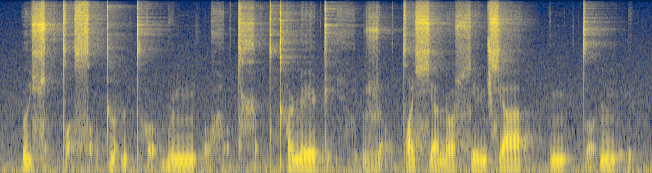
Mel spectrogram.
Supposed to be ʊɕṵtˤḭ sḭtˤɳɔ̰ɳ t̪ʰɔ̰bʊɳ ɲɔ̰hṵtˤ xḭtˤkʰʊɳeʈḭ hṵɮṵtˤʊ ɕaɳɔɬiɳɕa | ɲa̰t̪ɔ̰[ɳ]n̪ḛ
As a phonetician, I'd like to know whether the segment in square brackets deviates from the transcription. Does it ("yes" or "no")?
no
